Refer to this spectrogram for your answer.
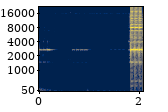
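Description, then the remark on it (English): A phone alarm ringtone bursts in loudly near the end, a bright, harmonically rich electronic melody pulsing rapidly, after mostly near-silence with only a faint, thin high tone earlier. “That was not a business-related alarm.”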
